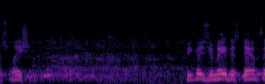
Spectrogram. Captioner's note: audience laughs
